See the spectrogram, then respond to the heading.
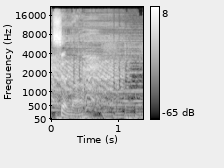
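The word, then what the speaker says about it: Scylla: skill tail skill's tail in Greek it's skila gotcha okay so skila and caribdis in English we typically say Sila but you know obviously English speaking foreign languages is is ridiculous so all right we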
